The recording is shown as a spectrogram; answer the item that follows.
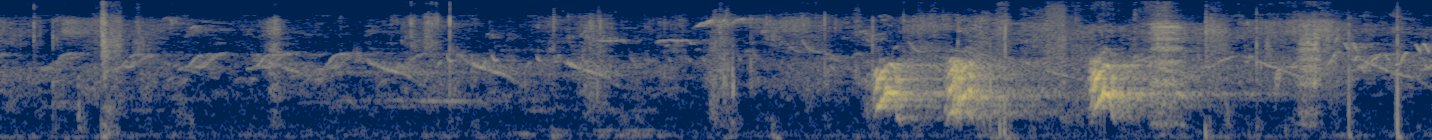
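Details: Dark sable German Shepherd puppy giving a run of short, rising whines and yelps, then three louder, harsher bursts near the end, with faint high chirping in the background.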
